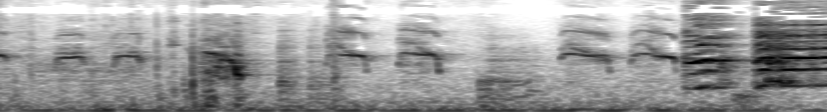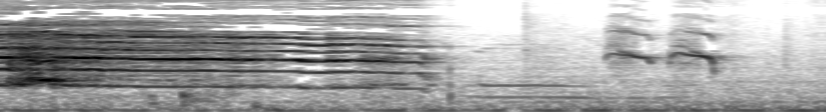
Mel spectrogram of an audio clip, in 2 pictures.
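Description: Young chickens giving short high chirps, then one squawk held for about two seconds in the middle, then a few more chirps. They are excited as they grab at a dead mouse dangled above them.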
